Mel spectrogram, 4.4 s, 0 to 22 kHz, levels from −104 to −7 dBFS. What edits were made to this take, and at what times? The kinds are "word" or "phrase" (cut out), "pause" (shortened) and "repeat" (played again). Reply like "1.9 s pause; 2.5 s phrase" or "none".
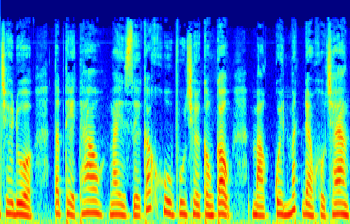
none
